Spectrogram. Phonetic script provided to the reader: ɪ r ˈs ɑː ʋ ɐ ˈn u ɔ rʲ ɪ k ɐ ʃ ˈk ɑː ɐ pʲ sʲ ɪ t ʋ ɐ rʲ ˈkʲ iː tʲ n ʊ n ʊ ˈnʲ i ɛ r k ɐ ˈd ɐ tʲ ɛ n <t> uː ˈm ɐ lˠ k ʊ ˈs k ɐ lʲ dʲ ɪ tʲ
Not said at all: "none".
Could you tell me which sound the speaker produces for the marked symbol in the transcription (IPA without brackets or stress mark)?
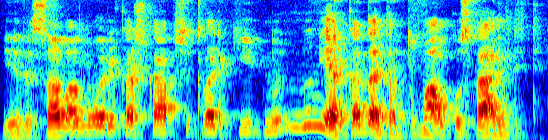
t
